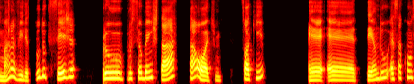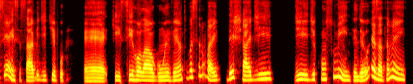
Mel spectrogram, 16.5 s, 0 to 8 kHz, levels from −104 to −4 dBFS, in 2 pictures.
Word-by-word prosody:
maravilha, 160 - 0
tudo 245 +7 +1
que - - -21
seja 235 +7 +4 0.5
para 195 +3 +7
o 210 -1 +5
para 200 +1 -6
o - - 0
seu 210 +1 +1
bem-estar, 220 - +3 0.3
tá 255 - +3
ótimo. 145 - +4 0.4
Só 180 -2 +5
que, 225 - -2 0.9
eh 145 +2 +3
eh, 145 -2 +2 0.2
tendo 190 +9 +1
essa 195 +3 -1
consciência, 195 - -3
sabe, 130 +3 -2
de 155 -1 -12
tipo, 150 -7 -6 0.4
eh, 115 -1 -3
que 145 -1 -7
se 165 +5 -5
rolar 150 -3 +2
algum 135 0 -1
evento, 145 +8 -4
você 250 +3 -6
não 325 0 -12
vai 145 - -1
deixar 160 -7 0
de 185 +5 -3 0.4
de 170 +2 0
de 180 +3 -5
consumir, 185 +5 -3
entendeu. 135 - -2
Exatamente. 185 - +1
170 Hz, 140 wpm, -24 LUFS, 145-215 Hz, 0.9 s, para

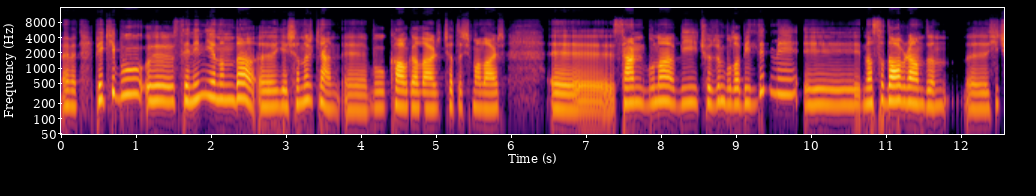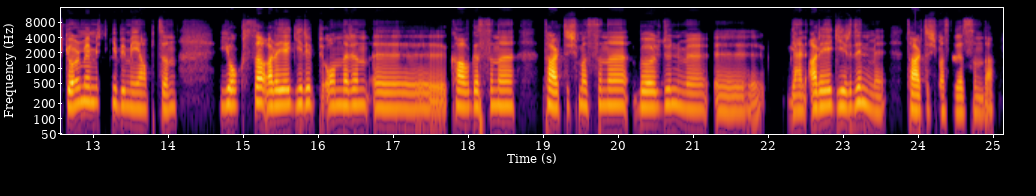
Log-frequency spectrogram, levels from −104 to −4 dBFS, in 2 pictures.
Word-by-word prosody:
Evet. 180 -1 -4 0.2
Peki 240 +6 +2
bu, 305 +2 +1
eee, 220 -1 +1
senin 230 +6 -1
yanında, 240 -4 +3
eee, 175 - -1 0.2
yaşanırken, 200 -1 -1
eee, 150 -1 -6
bu 170 0 -9
kavgalar, 170 -3 +4
çatışmalar, 165 -1 -2 0.6
eee, 75 - -1
sen 205 -1 +4
buna 210 -2 +2
bir 205 +1 -5
çözüm 205 +1 -4
bulabildin 200 - -3
mi? 305 0 -4
Eee, 190 0 -4
nasıl 205 +3 -1
davrandın? 200 -4 +5 0.3
Eee, 160 0 -4
hiç 195 +5 -6
görmemiş 210 +3 +2 0.2
gibi 180 -3 -4
mi 170 -1 -3
yaptın? 160 +1 -4 0.6
Yoksa 190 +3 +3
araya 185 +1 +5
girip 195 +1 -3
onların, 185 +1 -2
eee, 160 - -5
kavgasını, 180 +1 0 0.4
tartışmasını 185 +1 +2
böldün 170 +2 -2
mü, 160 -4 -6
eee, 140 +1 -10 0.4
yani, 145 +1 -2
araya 175 +2 +4
girdin 175 +3 -2
mi 140 -2 -10 0.3
tartışma 145 -2 +3
sırasında? 135 -1 -7
185 Hz, 105 wpm, -24 LUFS, 165-205 Hz, 0.6 s, davrandın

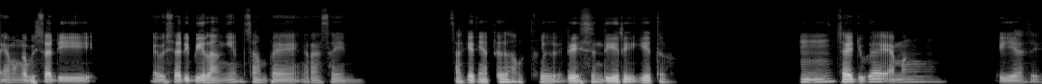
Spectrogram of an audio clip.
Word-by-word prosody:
Emang 100 0 -4
enggak 95 - +1
bisa 105 - +3
di 100 0 0 0.6
enggak 100 - -2
bisa 105 - 0
dibilangin 100 +1 +2
sampai 100 -3 -3
ngerasain 95 -1 -6 1.0
sakitnya 100 +1 +2
tuh 115 - +2
au 110 - -3
ke 100 0 -3
diri 100 -1 +6
sendiri 100 -1 +3
gitu. 100 -1 0 1.3
Hmm, 115 +3 -2
saya 120 -5 +7
juga 120 +4 0
emang 120 +1 -4 0.6
iya, 95 -2 0
sih. - - -9
100 Hz, 125 wpm, -24 LUFS, 100-110 Hz, 1.3 s, saya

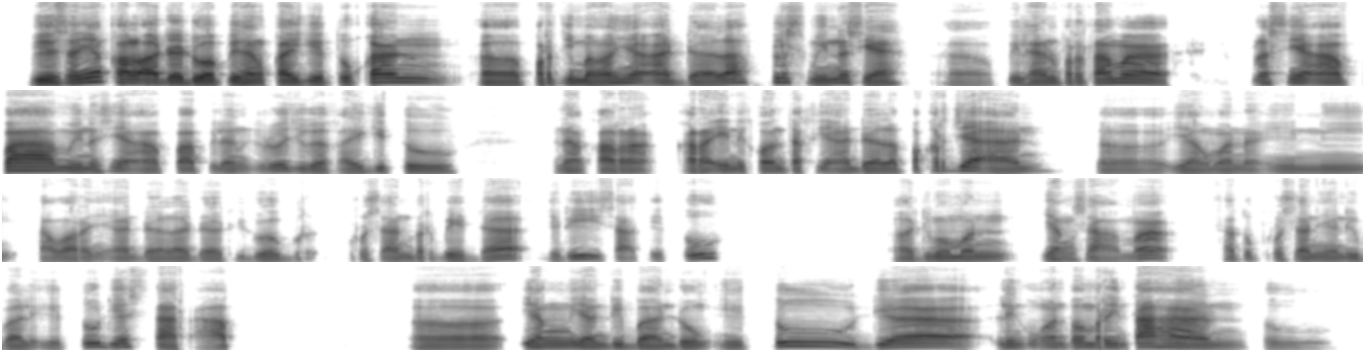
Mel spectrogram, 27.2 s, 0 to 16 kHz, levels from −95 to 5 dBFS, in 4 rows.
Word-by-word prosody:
Biasanya 150 +8 +7
kalau 160 -4 +9
ada 140 -1 +9
2 135 -1 +8
pilihan 135 0 +5
kayak 130 -1 +4
gitu 130 - -1
kan, 180 0 +5 0.2
eee, 120 -2 +2
pertimbangannya 140 +2 +2
adalah 130 +3 +2
plus 180 -1 -2
minus 150 +2 0
ya, 125 +2 +3 0.2
eee, 110 -1 -14
pilihan 125 +1 -1
pertama, 145 +2 +4 0.4
plusnya 145 +2 +1
apa 165 +4 +6
minusnya 135 -2 -4
apa 135 +1 -4
pilihan 125 0 -9
ke-2 135 +3 -5
juga 130 -3 -5
kayak 115 +4 -7
gitu. 125 -1 -5 0.5
Nah 130 0 -4
karena 130 0 -1 0.2
karena 135 0 -1
ini - - -5
konteksnya 130 -1 -4
adalah 125 -1 -2
pekerjaan, 155 -5 -1 0.3
eee, 110 -1 -11
yang 120 0 -6
mana 120 -1 -8
ini 120 0 -11
tawarannya 115 +1 -8
adalah 115 0 -8
dari 115 0 -11
2 120 0 -7
peru 120 - -23 0.2
perusahaan 120 -1 -9
berbeda 115 +5 -5
jadi 125 +5 -6
saat - - -11
itu, 165 +10 -6 0.9
eee, 120 - -8
di 125 - -12
momen 125 0 -4 0.2
yang 130 -2 -7
sama 120 +5 -4 0.3
satu 135 0 -13
perusahaan 125 -1 -8
yang 120 - -7
di 120 - -8
Bali 115 -1 -7
itu 155 +7 -6
dia 145 - -2
startup, 130 -7 -4 0.9
eee, 115 -1 -5
yang 135 -1 -1
yang 130 -1 -1
di 130 - -4
Bandung 125 0 -3
itu 170 - -2
dia 155 +3 +3 0.2
lingkungan 140 +1 -6
pemerintahan 145 -3 +1
tuh. 115 -1 -20
130 Hz, 155 wpm, -22 LUFS, 120-145 Hz, 0.9 s, kalau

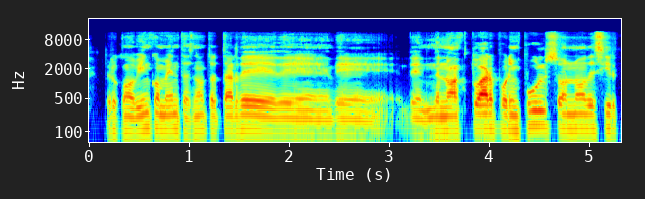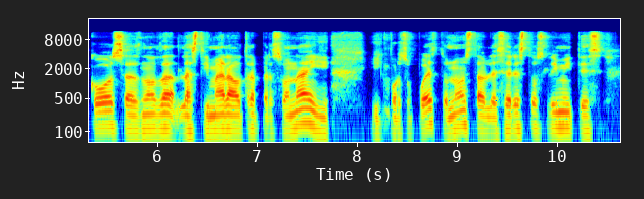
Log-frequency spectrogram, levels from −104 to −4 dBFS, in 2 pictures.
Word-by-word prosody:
pero - - -11
como 105 -1 -3
bien 115 +4 -3
comentas, 115 -3 -5
¿no?, 110 +1 -8
tratar 110 0 -3
de 110 -3 +1
de 95 -2 -4
de 95 -2 -7
de 95 -1 -7
de 100 +3 -6
no 105 +1 +1
actuar 120 +1 +5
por 115 -2 -1
impulso, 130 +2 -1
no 120 0 -2
decir 115 +1 0
cosas, 125 -4 +4
no 120 +1 -2
da 120 +1 +4
lastimar 110 +2 +4
a 115 - +6
otra 120 +2 -4
persona 135 +7 +1
y 105 -7 -5 0.4
y - - -13
por - - -7
supuesto, - - -2
¿no?, 120 +6 -3
establecer 115 -4 +1
estos 115 -1 +1
límites, 125 -4 0
115 Hz, 180 wpm, -25 LUFS, 105-120 Hz, 0.4 s, a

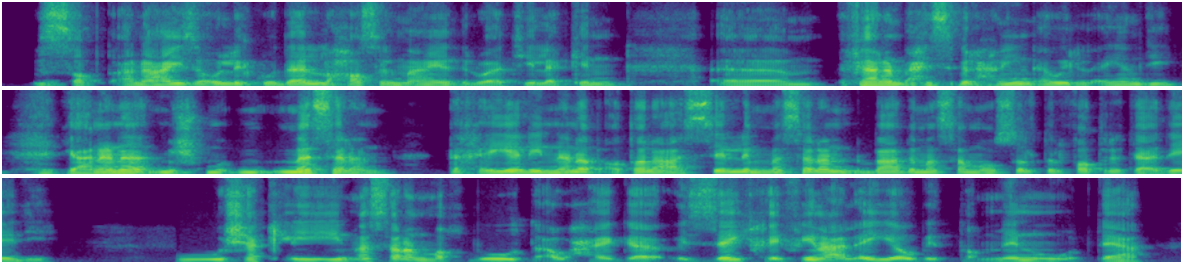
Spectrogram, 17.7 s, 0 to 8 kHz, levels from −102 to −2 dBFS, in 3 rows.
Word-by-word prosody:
بالضبط - - -2
أنا 95 +1 -1
عايز 110 +3 +3
أقول 105 -1 0
لِك، 110 - -2
وده 100 +1 +1
اللي 120 -5 +1
حاصل 120 -4 -2
معايا 90 +2 -1
دلوقتي، - - -5
لكن 85 -4 -5 0.5
آمم 75 -1 -5
فعلًا 155 +2 +5
باحس 165 -3 0
بالحنين 120 +6 -1
أوي 120 +2 +1
للأيام 95 0 -5
دي. 95 0 -7 0.3
يعني 100 +3 +4
أنا 155 +3 +6
مش 105 -1 -2
م - - +2
م - - -5 0.3
مثلًا، 130 - +4 0.3
تخيَّلي 125 +8 +3
إن 95 - +1
أنا 130 +5 +5
أبقى - - -3
طالع 135 +1 +2
على 105 -5 +2
السلم 125 +2 +2
مثلَا 120 +1 +1
بعد 115 +1 +2
مثلَا 115 0 -1
ما 95 - -2
وصلت 90 +6 -4
لفترة 115 -3 -5
إعدادي، 100 -1 -2 0.6
وشكلي 110 +2 -1
مثلَا 120 +1 +2
مخبوط 335 - -2
أو - - -5
حاجة. - - -2
إزاي 150 - +2
خايفين 130 -3 0
عليَّ 105 -1 +2
وبيتطمنوا 100 -1 -3
وبتاع، - - -4
110 Hz, 165 wpm, -25 LUFS, 95-125 Hz, 0.6 s, أنا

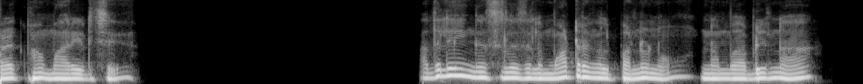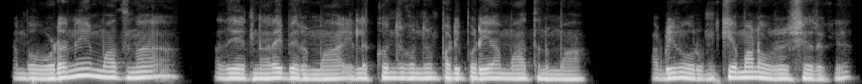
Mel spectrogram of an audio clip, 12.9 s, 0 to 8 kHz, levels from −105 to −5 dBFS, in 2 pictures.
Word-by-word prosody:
வழக்கமா 135 +1 +1
மாறிடுச்சு. 125 -2 -1 2.3
அதிலேயும் 195 +7 +2
இங்க 155 -2 +2
சில 145 0 +2
சில 130 -1 +2
மாற்றங்கள் 150 -5 +1
பண்ணனும். 130 +1 +1 0.3
நம்ப 130 0 +1
அப்படின்னா, 135 +2 +1 0.6
நம்ம 130 -1 -2
உடனே 155 +9 +3
மாத்துனா 155 0 +1 0.5
அது 135 0 0 0.2
நடைபெறுமா, 130 -3 +1
இல்ல 130 0 0
கொஞ்சம் 145 -1 +2
கொஞ்சம் 135 0 0
படிப்படியா 135 0 +1
மாத்தணுமா? 120 -3 -1 0.6
அப்படின்னு 135 +3 +1
ஒரு 120 - -2
முக்கியமான 155 +4 +2
ஒரு 125 - +1
விஷயம் 125 +2 -1
இருக்கு. 115 +4 -4
135 Hz, 120 wpm, -23 LUFS, 125-145 Hz, 2.3 s, உடனே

